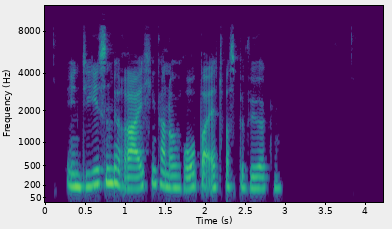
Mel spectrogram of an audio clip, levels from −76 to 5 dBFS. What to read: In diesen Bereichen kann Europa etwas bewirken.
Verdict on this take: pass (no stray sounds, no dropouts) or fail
pass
